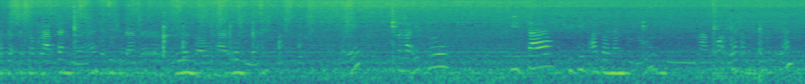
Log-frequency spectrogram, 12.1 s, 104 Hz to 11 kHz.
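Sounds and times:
wooden spatula scraping a pan: 0:00.0 - 0:05.3
meat sizzling in a wok: 0:00.0 - 0:12.0.

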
